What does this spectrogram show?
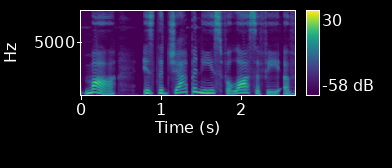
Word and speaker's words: ma: Ma, pronounced ma, is the Japanese philosophy of negative space, or the intentional pause between actions.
